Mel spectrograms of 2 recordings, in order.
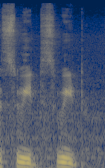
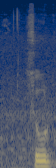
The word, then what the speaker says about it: suite: इसका जो प्रोनाउंसिएशन है वो है स्वीट। सूट नहीं है इसका प्रोनाउंसिएशन है स्वीट। सॉरी, ये इसका स्वीट प्रोनाउंसिएशन है। A set of connected rooms, especially in a hotel. देखो सूट और स्वीट।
